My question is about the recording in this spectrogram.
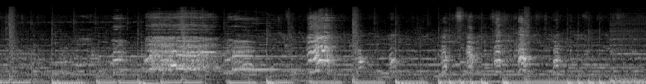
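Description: A flock of native deshi chickens clucking and calling, with a longer call about a second and a half in and a string of short clucks after three seconds. Background music with a steady bass line plays underneath.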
